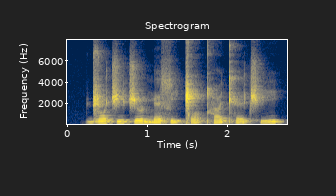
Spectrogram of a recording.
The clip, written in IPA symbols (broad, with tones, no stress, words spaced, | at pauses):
ɖ͡ʐɔ˦˥t͡ʃi˦˥t͡ʃə˞˧˥˧ ŋɛ˧˥˧ɬi˧˥˧ǁɔ˨˩˦ qʰi˧˥˧kʰɛ˩˧˩ t͡ʃʰi˧˥˧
